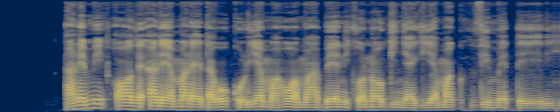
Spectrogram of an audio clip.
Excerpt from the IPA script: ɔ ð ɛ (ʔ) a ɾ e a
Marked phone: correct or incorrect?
correct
